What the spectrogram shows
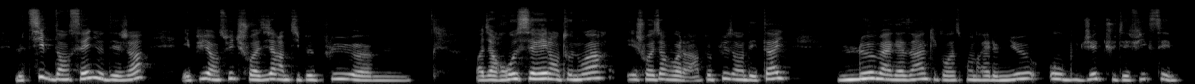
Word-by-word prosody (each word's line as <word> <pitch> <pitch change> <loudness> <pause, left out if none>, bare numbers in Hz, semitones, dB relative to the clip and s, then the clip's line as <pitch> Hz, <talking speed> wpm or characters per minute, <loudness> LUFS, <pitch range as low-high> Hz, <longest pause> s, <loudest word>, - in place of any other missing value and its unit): Le 190 - -3
type 275 - 0
d'enseigne 250 +5 +2
déjà 210 +9 0 0.4
et 185 - -4
puis 260 +5 +1
ensuite 230 +5 -2
choisir 220 +2 +1
un 215 - +1
petit 210 -1 -6
peu 210 -1 0
plus, 245 +3 -2
hem, 185 -2 -4 0.7
on - - -8
va - - +1
dire 205 -1 +1
resserrer 250 +4 +5
l'entonnoir 240 +5 0 0.2
et 220 - -4
choisir, 225 +2 -1
voilà, 190 -6 -3
un 180 - -11
peu 215 - -4
plus 250 +3 -4
en 220 - 0
détail 250 +9 0 0.5
le 230 +7 +6
magasin 225 0 +1
qui 225 -4 -9
correspondrait 200 0 -2
le 195 - +1
mieux 240 +7 +1 0.2
au 250 -1 +1
budget 210 +4 -2
que 245 - -18
tu 210 - -8
t'es 200 0 -2
fixé. 230 -2 -8
220 Hz, 190 wpm, -23 LUFS, 200-250 Hz, 0.7 s, le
